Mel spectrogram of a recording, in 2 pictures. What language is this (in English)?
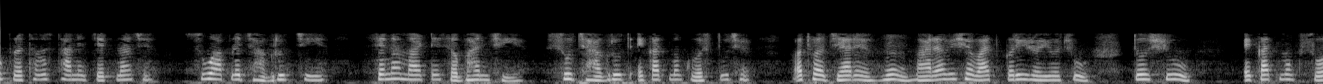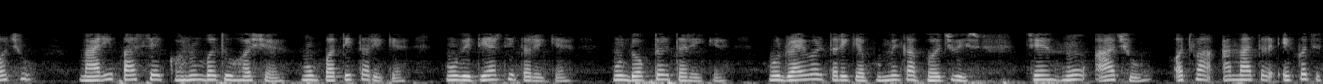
Gujarati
